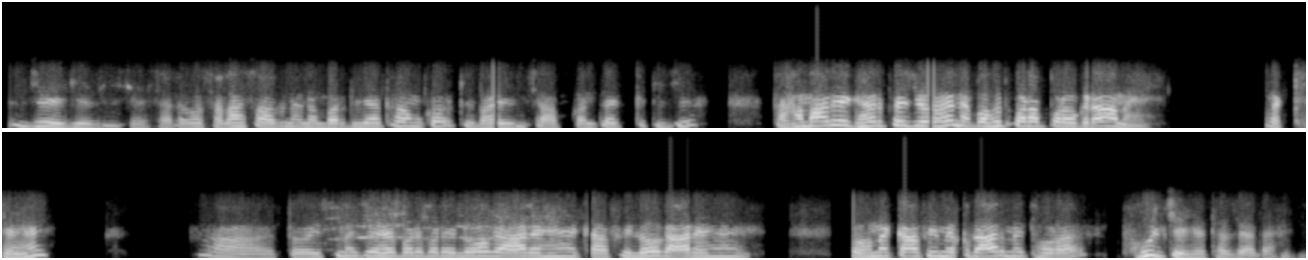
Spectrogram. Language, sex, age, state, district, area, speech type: Urdu, male, 30-45, Bihar, Purnia, rural, conversation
